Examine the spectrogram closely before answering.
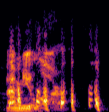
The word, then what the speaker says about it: Bemular: Eric, how do you pronounce this? Bemular.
